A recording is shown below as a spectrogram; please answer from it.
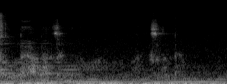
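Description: A man speaking very softly, close to a whisper, with short hissing s-sounds at the start and about one and a half seconds in, over a steady low hum.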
